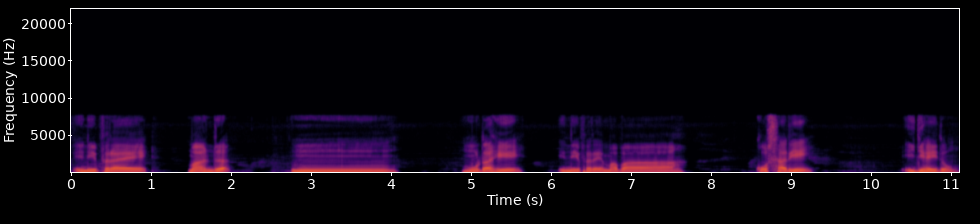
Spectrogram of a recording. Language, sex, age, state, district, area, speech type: Bodo, male, 60+, Assam, Baksa, rural, spontaneous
